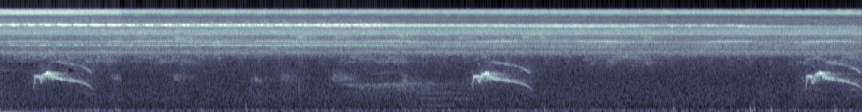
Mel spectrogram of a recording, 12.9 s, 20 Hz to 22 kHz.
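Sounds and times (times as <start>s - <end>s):
shrill insect chorus: 0.0s - 12.9s
blue-headed pitta calling at Danum: 0.1s - 2.8s, 3.8s - 8.3s, 12.0s - 12.9s.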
